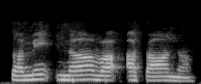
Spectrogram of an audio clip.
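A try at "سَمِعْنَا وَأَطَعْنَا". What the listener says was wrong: اچھا پہلے صرف سمعنا بولیں لیکن سمعنا نہیں کہنا، سمعنا نہیں، اس سے پتہ کیا ہوگا، لگے گا جیسے حمزہ ہے میم کے بعد، ٹھیک ہے.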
